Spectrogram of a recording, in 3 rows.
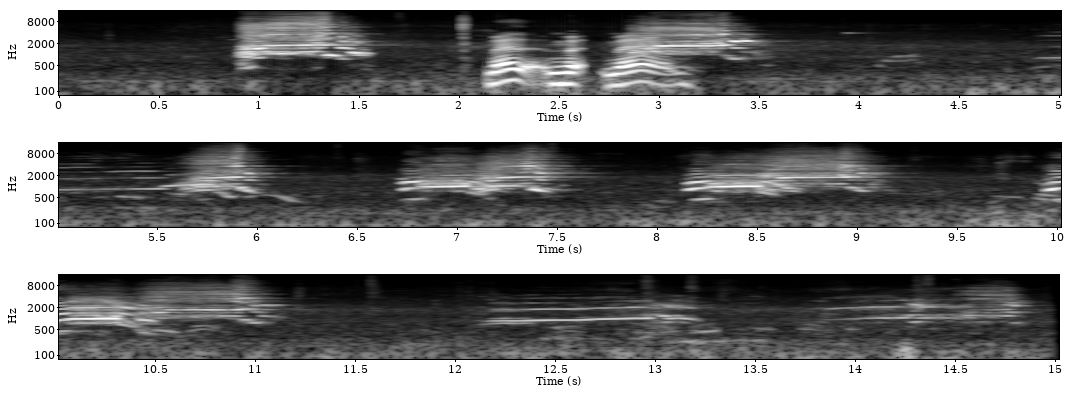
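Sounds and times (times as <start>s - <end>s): waterfowl harsh calls: 0.9s - 1.7s, 2.9s - 3.6s, 5.0s - 6.2s, 6.8s - 9.3s, 10.0s - 11.2s, 12.2s - 15.0s.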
